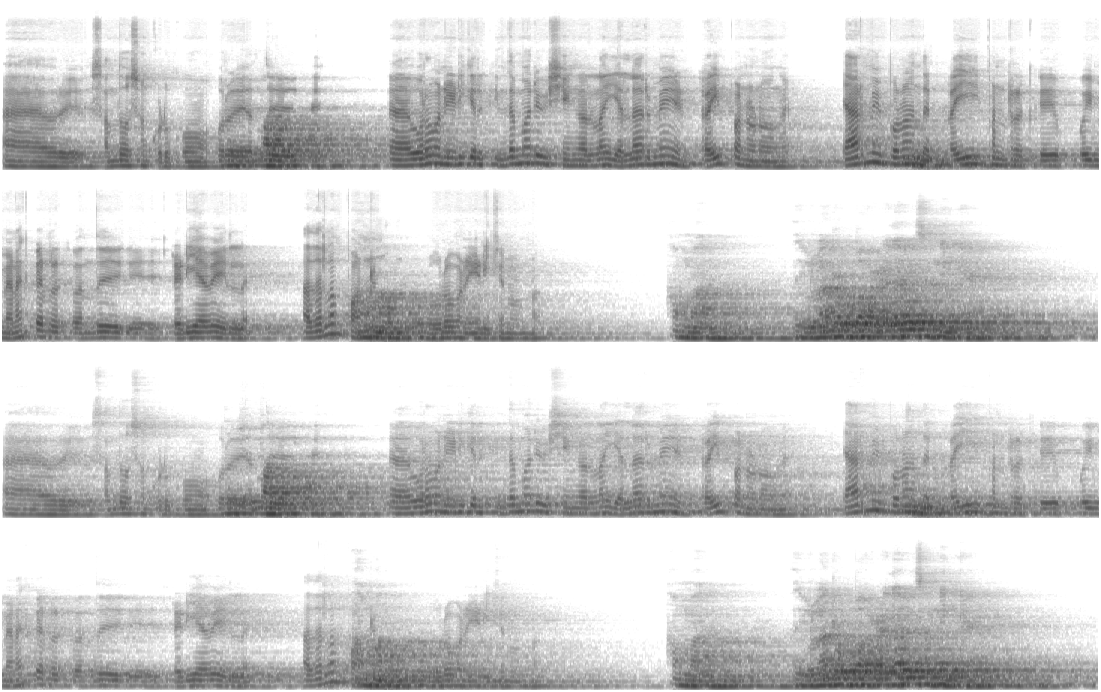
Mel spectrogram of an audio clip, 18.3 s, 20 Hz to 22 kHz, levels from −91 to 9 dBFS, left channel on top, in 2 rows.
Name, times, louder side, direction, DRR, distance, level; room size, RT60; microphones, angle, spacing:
voice 1, 0.0-2.7 3.2-6.6 7.0-11.2 11.6-13.6, left 4 dB, 85° left, 14 dB, 0.4 m, -28 dB
voice 2, 1.8-2.6 7.5-7.7 12.1-12.5 14.7-15.2 15.7-17.3, left 1 dB, 25° right, -5 dB, 2.4 m, -21 dB
10.5 x 7.7 x 8.2 m, 2.7 s
head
